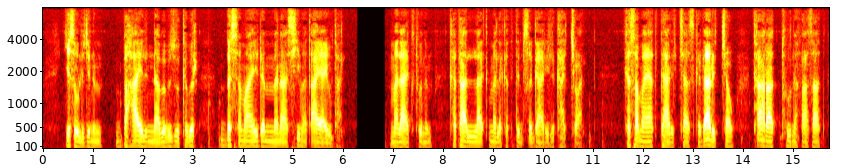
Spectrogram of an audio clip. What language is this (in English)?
Amharic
